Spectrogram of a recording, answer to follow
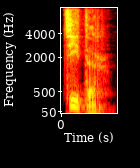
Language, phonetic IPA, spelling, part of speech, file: Russian, [tʲitr], титр, noun, Ru-титр.ogg
- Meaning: 1. titre 2. caption, title, subtitle, (plural) credits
